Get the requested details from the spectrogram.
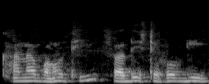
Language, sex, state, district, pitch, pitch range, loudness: Hindi, male, Chhattisgarh, Balrampur, 155 Hz, 150-160 Hz, -25 LUFS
